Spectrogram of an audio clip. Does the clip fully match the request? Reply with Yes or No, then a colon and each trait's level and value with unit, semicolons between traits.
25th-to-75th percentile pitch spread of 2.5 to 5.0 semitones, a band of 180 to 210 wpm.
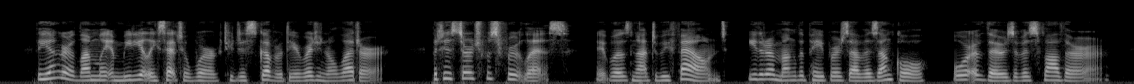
Yes: average, 3.3 semitones; average, 185 wpm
